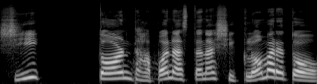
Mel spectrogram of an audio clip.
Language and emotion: Goan Konkani, disgusted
